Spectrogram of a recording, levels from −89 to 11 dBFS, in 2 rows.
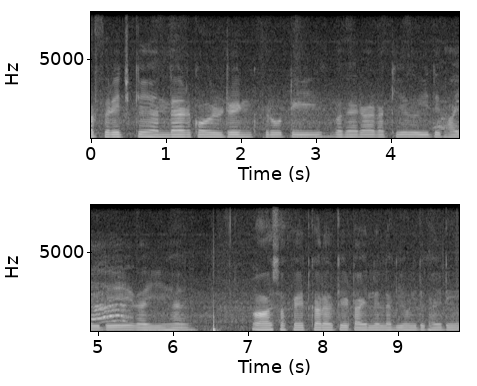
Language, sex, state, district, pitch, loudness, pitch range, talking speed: Hindi, male, Uttar Pradesh, Lalitpur, 120 Hz, -20 LUFS, 115-125 Hz, 135 wpm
